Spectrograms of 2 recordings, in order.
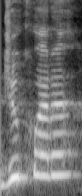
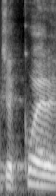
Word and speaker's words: Juquetta: Is it Juquetta? Yep. Because she keeps telling me I'm pronouncing your name wrong because I keep saying Jaquetta and she's like, it's Juquetta. So I feel like she always would say that. She would always say that. People say like Jaquetta.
